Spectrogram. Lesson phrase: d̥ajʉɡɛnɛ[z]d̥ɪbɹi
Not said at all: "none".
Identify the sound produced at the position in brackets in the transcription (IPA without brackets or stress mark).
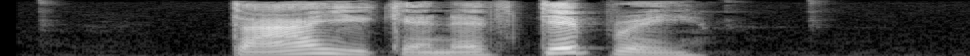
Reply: v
